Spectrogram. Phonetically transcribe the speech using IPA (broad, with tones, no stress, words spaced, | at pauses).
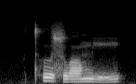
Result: t̪ʰu˥˩swɔ˧˥mḭ˨˩˦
